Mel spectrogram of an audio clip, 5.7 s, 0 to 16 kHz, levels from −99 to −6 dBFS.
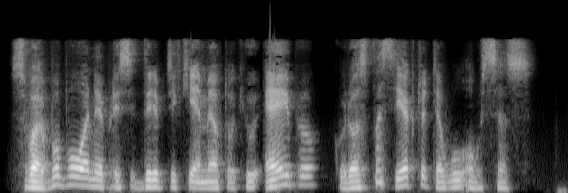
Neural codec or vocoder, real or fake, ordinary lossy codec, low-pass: codec, 16 kHz, 0.5 kbps, X-Codec, WavLM features, trained on Multilingual LibriSpeech; fake; AAC, 48 kbps; 7.2 kHz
